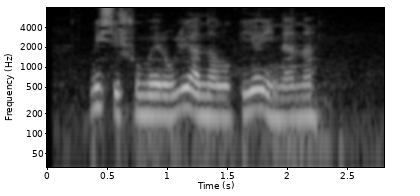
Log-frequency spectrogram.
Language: Georgian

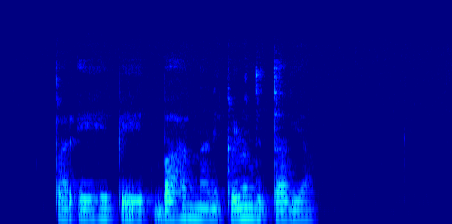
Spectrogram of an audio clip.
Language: Punjabi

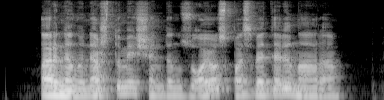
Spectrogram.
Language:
Lithuanian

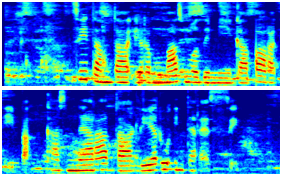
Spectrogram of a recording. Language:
Latvian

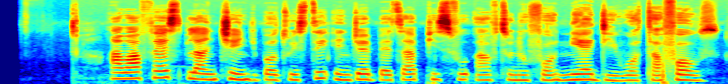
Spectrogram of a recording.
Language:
Nigerian Pidgin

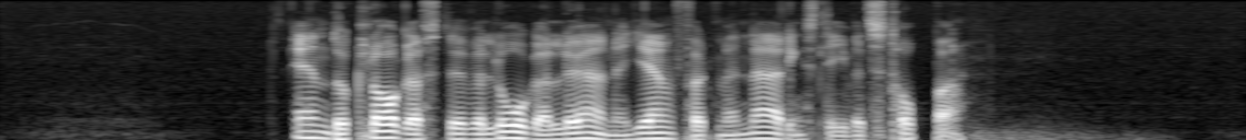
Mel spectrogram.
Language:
Swedish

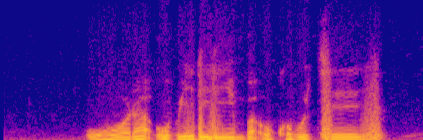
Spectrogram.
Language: Kinyarwanda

